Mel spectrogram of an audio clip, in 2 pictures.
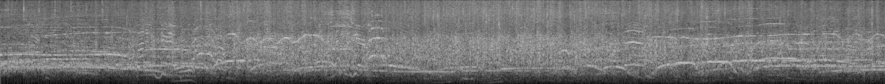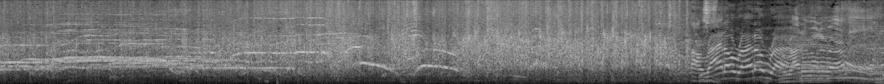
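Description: An audience at Largo on La Cienega in Los Angeles breaks into sustained, loud applause welcoming comedians, with cheers and whoops rising over the clapping, holding steady for nearly half a minute before tapering at the end.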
